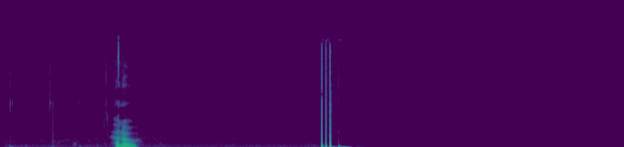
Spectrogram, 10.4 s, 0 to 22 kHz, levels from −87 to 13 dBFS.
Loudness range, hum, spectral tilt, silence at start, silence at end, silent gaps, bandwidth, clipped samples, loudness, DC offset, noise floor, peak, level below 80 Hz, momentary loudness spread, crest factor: 2 LU; none; -6 dB/octave; 1.9 s; 4.65 s; none; 13 kHz; under 0.1%; -28 LUFS; under 0.1%; -80 dBFS; -2 dBFS; -50 dBFS; 9 LU; 34 dB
